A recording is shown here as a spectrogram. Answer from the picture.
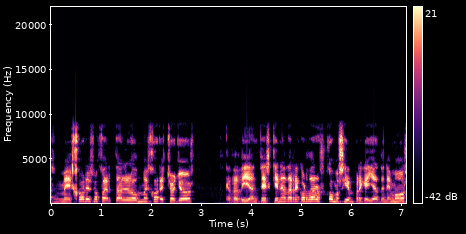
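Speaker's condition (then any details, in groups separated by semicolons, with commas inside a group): No condition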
